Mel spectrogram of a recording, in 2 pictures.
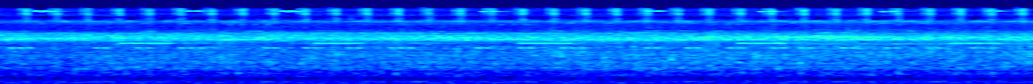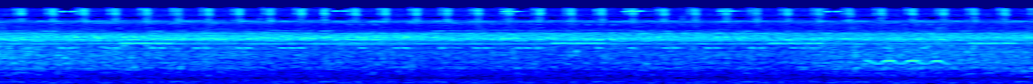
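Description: Faint nature-soundscape backing of insects chirping steadily, with short, regularly spaced chirps about once a second. A brief wavering trill comes near the end.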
